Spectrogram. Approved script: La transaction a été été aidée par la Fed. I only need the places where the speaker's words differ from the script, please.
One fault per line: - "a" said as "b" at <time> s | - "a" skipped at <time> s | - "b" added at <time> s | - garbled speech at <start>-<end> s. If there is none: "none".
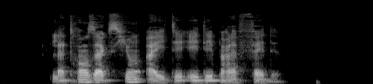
- "été" skipped at 1.9 s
